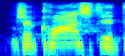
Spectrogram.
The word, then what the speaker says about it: Jaquiski: If Jaquiski Tart, I'm pronouncing this correctly, right? – Jaquiski, thank you very much.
